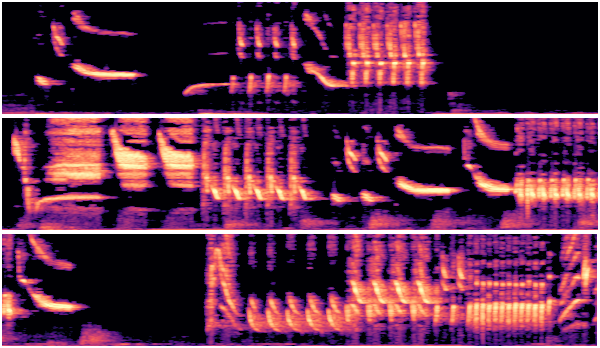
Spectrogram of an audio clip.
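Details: Extended song of a grey-headed goldfinch: bursts of rapid chirping, tinkling trills and buzzy notes separated by short pauses, with low steady humming tones and faint knocks in the background.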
